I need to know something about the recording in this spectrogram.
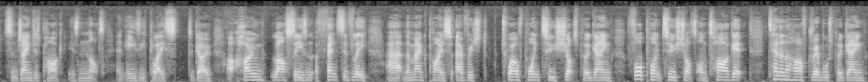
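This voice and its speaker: A man of middle pitch hosts a football preview, listing figures one after another. He talks steadily and corrects himself mid-word now and then. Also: moderate pace. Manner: reels off statistics with self-corrections. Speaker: football channel host. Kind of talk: match preview commentary.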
